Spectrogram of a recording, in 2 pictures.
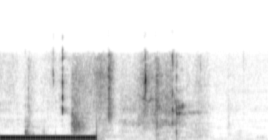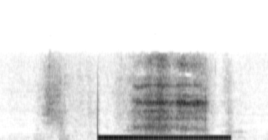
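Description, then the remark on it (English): A phone line rings out on an outgoing call: two long, steady ringback tones separated by a silent gap of several seconds, clear and fairly loud over faint background rustling. “Oh, it's ringing.”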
